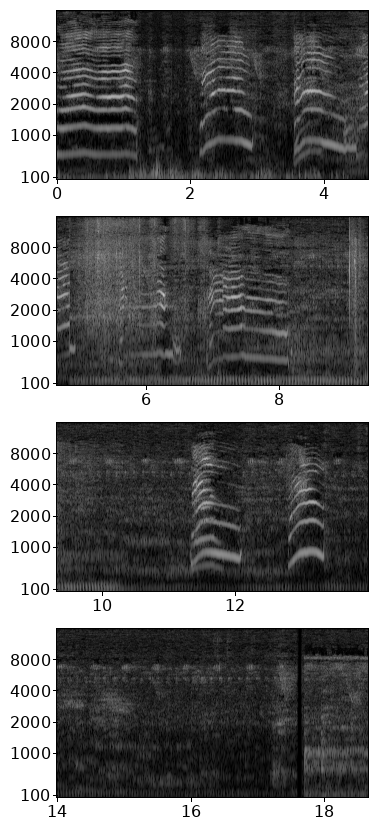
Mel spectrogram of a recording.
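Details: Domestic cats giving a series of arched meows, several in the first half with a muffled noisy stretch between, then two clear rising-falling meows near the middle and faint background noise toward the end.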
